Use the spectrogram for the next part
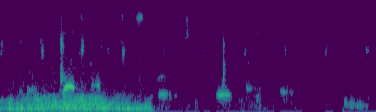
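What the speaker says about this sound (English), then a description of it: "It's definitely springtime for the pigeons. They're flying around and they're jumping on each other's backs." Pigeons coo in spring: a low rumbling coo close up for about three seconds, then softer scattered calls and bursts separated by quiet gaps.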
